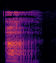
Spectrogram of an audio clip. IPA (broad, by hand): ʌ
